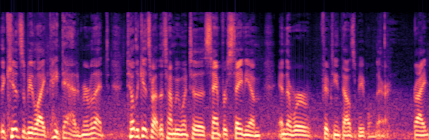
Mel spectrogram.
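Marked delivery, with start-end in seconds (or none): none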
